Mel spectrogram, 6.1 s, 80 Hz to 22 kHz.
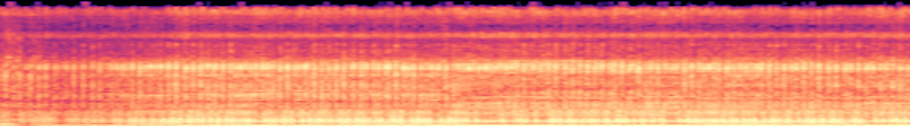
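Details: Craftsman 27cc two-stroke string trimmer, made January 2013 and obtained free, re-started after it had suddenly stalled: it picks up and settles into a steady, buzzy, even idle with no misses or surging; it sounds pretty good and runs normally, though it is smoking.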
